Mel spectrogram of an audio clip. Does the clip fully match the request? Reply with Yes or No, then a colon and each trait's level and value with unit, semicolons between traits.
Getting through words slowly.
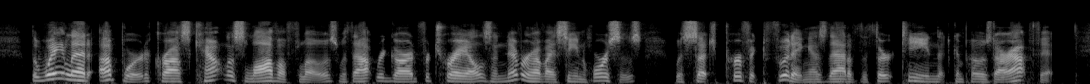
No: average, 170 wpm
